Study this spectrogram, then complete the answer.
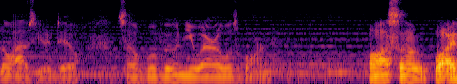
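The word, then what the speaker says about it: Wy'vun Yu'era: And this is a character of mine, Wovoon Uera.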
